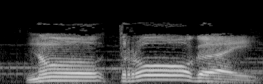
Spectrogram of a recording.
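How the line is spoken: Loud command. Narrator (Russian): громко скомандовал главный вожак

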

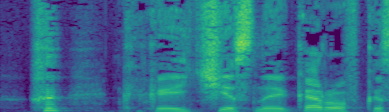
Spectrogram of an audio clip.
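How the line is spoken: Laughing. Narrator (Russian): сказал он сквозь смех

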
